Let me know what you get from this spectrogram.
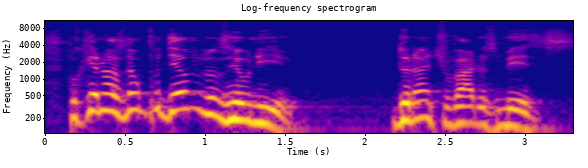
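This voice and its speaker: A man talks at a fairly quick pace in a dark, mellow tone, his pitch swinging very widely. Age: 60s. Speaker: pastor. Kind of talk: sermon. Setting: church.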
